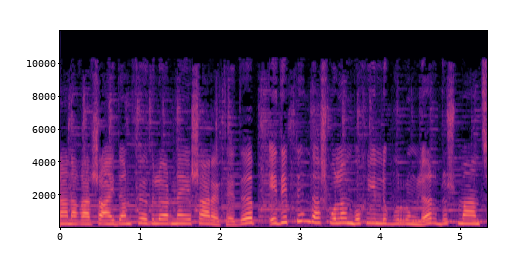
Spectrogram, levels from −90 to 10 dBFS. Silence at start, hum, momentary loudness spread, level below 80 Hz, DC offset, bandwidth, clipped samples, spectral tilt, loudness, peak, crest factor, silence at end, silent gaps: 0 s; none; 4 LU; -60 dBFS; under 0.1%; 10.5 kHz; under 0.1%; -4 dB/octave; -21 LUFS; -6 dBFS; 14 dB; 0 s; none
